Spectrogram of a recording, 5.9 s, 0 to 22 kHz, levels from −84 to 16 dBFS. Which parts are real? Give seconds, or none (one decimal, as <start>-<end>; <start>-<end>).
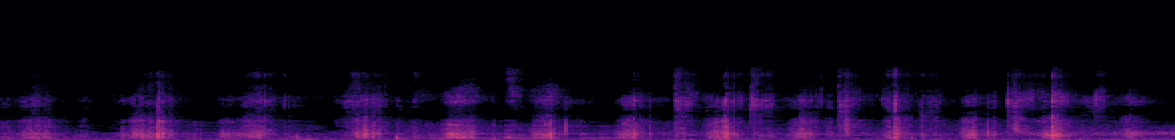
0.0-2.1; 3.1-5.9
